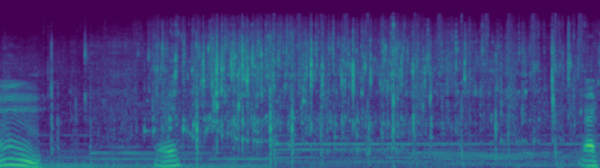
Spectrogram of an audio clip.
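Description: Boiled ackee and its cooking water poured from a metal pot into a plastic strainer, water splashing and trickling through the mesh into the bucket below as the ackee is drained; the pouring starts about one and a half seconds in.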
